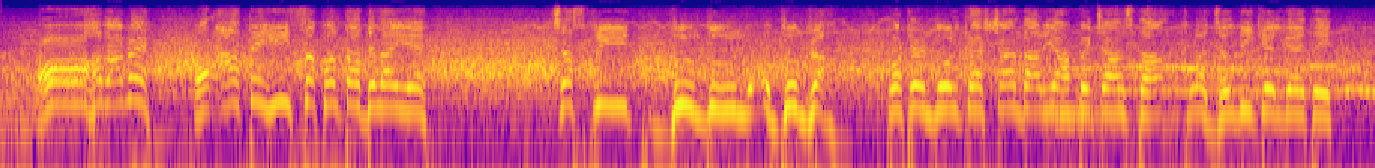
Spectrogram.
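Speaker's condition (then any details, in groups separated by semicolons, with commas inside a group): No condition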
